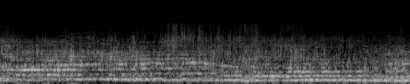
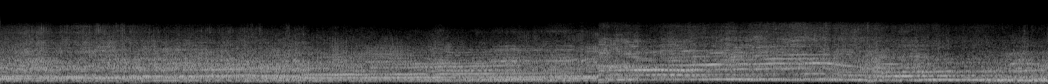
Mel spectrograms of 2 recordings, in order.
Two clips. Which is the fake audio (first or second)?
first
